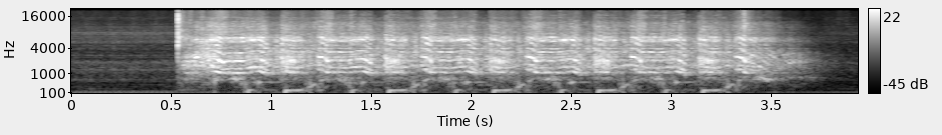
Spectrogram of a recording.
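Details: Honda Grom fitted with a 700cc Yamaha FZ-07 engine, first start-up with the fuel pump running: starter spins, the engine catches within half a second and settles into a sharp, even bark for three seconds, a clean first start.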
